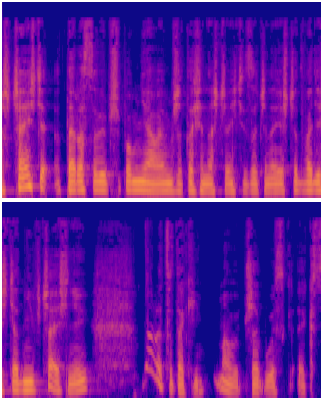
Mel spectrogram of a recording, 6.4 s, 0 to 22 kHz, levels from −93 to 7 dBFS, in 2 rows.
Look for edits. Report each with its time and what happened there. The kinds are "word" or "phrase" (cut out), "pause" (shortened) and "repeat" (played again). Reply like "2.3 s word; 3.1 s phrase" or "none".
none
